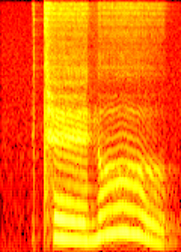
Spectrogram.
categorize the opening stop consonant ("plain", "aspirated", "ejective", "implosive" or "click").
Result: aspirated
